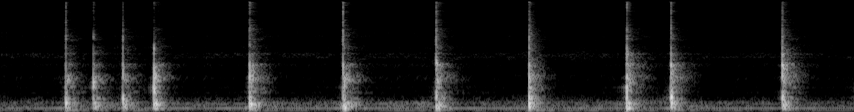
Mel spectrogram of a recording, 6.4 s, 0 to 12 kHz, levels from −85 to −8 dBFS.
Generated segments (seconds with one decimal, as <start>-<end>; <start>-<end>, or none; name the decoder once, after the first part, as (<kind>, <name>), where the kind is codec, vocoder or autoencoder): 0.0-3.8 (codec, SNAC); 4.5-6.4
